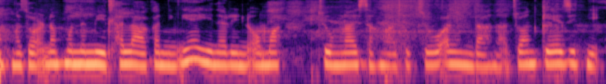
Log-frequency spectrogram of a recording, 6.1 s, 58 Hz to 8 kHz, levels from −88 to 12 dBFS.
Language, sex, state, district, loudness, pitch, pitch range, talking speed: Mizo, female, Mizoram, Aizawl, -14 LUFS, 185 Hz, 180-190 Hz, 190 wpm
